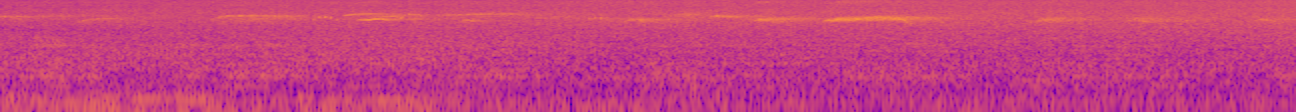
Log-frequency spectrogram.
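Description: Steady outdoor background noise with faint, high chirps of small birds, many short calls at irregular intervals.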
